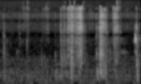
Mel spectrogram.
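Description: A deck of tarot cards is shuffled in quick, soft riffling snaps and papery rustles, close but quiet, over a faint room hum.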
